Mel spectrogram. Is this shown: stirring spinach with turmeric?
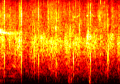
no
